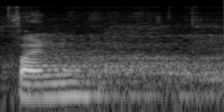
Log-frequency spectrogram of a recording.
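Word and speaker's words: Pfund: फंड, P silent है, series, ठीक।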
